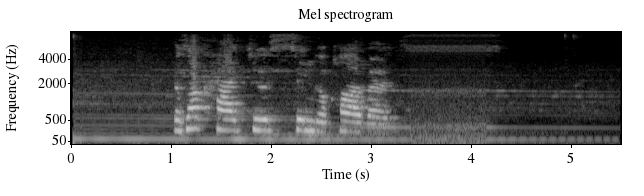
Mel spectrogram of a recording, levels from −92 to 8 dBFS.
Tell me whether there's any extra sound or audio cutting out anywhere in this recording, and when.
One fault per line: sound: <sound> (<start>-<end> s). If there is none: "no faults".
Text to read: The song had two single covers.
no faults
